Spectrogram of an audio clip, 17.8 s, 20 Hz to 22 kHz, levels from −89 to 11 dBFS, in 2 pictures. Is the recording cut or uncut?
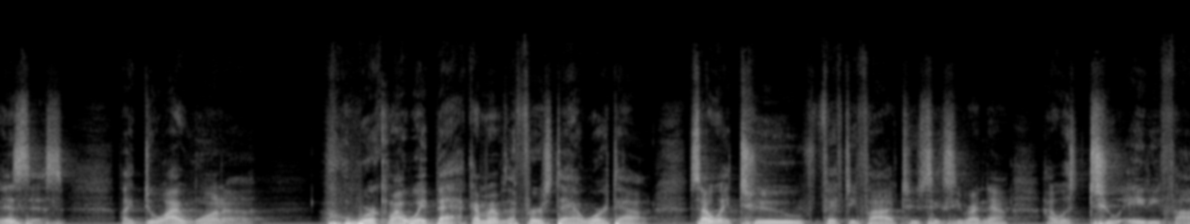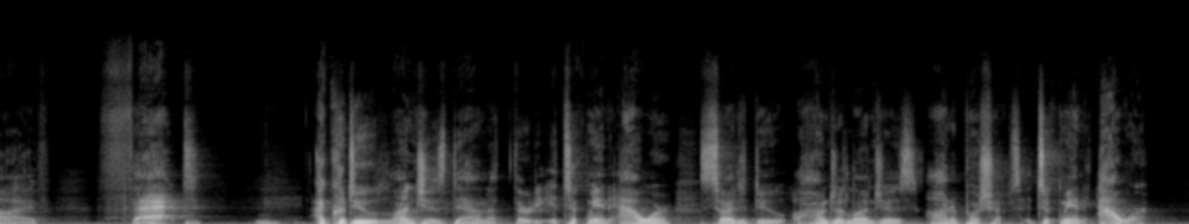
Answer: cut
